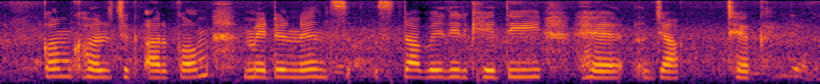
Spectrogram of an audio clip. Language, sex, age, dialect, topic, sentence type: Magahi, female, 18-24, Northeastern/Surjapuri, agriculture, statement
